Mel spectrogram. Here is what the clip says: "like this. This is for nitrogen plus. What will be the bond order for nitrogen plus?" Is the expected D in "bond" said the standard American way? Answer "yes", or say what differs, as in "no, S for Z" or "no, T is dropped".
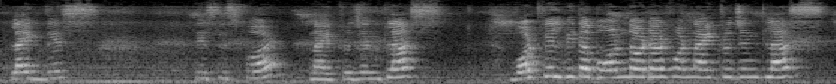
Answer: yes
